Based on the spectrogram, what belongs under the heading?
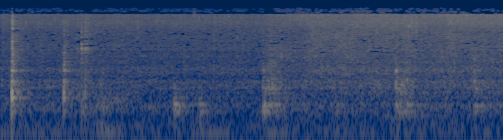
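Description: Tomato and spice masala sizzling in hot oil in a kadhai while a spatula stirs it. Steady sizzle with a few sharp scrapes and taps of the spatula against the pan.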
